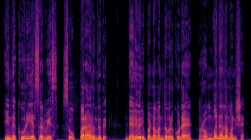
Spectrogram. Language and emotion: Tamil, happy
